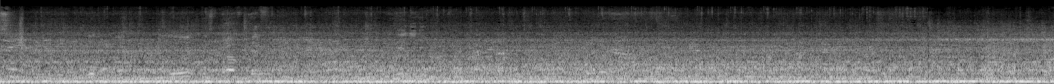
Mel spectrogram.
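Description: Steady low motor hum of an electric potter's wheel spinning, with people talking in the background.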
